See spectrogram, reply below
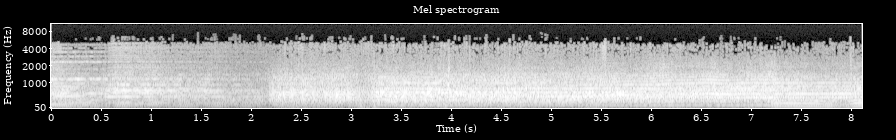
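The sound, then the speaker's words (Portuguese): A motor launch's engine drones steadily and loudly on the way to Ilha da Rosca, a thick harmonic hum that swells slightly after a couple of seconds and keeps churning evenly, with no talking. “Josão, reúna o pessoal na lancha. Vamos imediatamente para a Ilha da Rosca”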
